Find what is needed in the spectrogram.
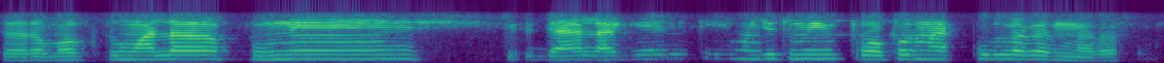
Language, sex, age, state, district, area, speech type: Marathi, male, 30-45, Maharashtra, Nagpur, urban, conversation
